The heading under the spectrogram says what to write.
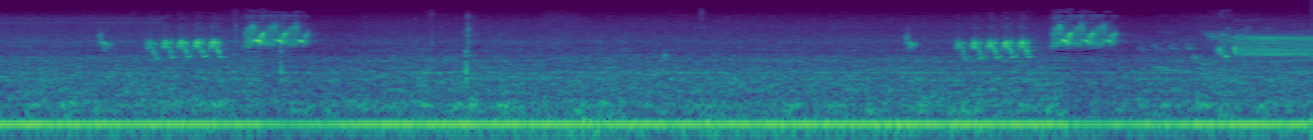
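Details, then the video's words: Dickcissel singing in the American Midwest, perched among fence posts and bushes: two phrases about four seconds apart, each a few sharp chips, a quick stuttered run, then dry, buzzy high notes, all over a steady low electrical hum. "Singing Dickcissel"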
